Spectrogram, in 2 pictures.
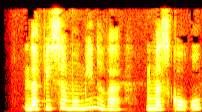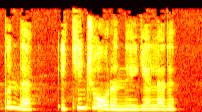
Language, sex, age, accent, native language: Uzbek, female, 18-24, Qashqadaryo, Uzbek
